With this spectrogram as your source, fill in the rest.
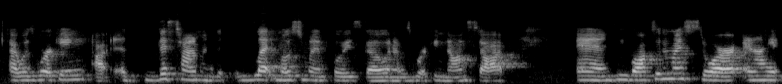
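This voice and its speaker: A woman's voice: medium pitch, a bit bright, slight background noise, low-quality recording. A woman guest on an interview podcast, telling her story candidly with many ums and a catch of emotion in her voice. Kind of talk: reflective personal storytelling.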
